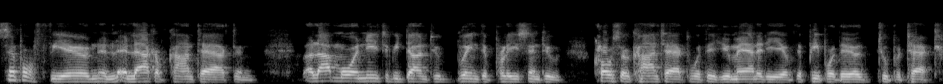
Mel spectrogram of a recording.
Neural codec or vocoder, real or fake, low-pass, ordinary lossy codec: none; real; 7.2 kHz; AAC, 48 kbps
